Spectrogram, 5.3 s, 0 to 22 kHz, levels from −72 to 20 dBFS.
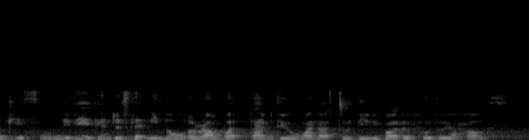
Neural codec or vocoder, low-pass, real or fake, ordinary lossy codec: none; none; real; none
